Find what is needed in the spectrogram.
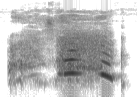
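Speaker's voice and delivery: very high, slow, shouted name; drawn-out squealing call of "Isaac"; excited shout. Real, not acted. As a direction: yell his name with joy. Excited calling rookie's name.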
